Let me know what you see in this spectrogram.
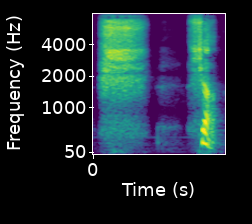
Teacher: So we call it सीटी वाला sha, because when you pronounce, जब हम इसको बोलते हैं तो सीटी की तरह आवाज आती है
